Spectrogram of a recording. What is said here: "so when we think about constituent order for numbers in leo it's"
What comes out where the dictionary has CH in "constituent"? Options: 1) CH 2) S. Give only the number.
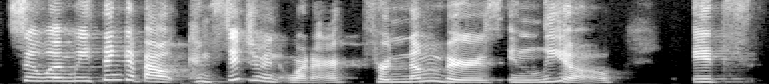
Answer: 1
